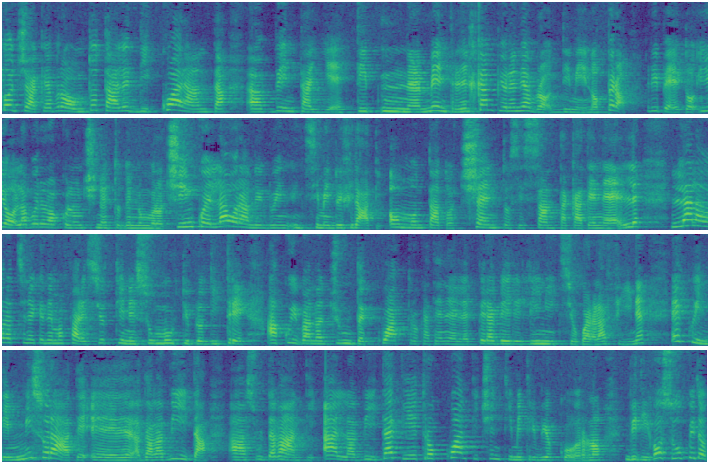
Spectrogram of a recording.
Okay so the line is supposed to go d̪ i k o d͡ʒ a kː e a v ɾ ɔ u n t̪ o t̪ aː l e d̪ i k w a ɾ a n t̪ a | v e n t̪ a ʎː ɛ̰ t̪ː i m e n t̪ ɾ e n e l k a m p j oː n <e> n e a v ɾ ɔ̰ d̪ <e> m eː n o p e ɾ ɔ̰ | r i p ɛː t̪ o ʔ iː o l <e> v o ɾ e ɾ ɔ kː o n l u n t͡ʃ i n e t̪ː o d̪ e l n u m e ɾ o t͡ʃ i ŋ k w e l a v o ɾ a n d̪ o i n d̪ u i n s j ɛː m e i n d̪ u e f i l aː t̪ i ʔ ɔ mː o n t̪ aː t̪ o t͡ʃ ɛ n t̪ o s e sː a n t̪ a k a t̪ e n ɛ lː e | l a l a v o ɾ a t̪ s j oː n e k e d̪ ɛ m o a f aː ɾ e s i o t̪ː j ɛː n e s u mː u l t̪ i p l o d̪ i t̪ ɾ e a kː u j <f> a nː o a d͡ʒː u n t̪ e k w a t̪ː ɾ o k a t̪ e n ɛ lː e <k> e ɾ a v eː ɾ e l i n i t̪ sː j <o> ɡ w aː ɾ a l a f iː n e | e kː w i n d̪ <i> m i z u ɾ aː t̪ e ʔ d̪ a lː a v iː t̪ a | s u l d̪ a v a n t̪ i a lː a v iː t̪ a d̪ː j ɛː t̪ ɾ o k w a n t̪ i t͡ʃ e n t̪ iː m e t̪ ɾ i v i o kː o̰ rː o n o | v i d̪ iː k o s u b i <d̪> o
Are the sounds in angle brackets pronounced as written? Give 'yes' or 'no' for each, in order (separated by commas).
yes, no, no, no, no, yes, yes, no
